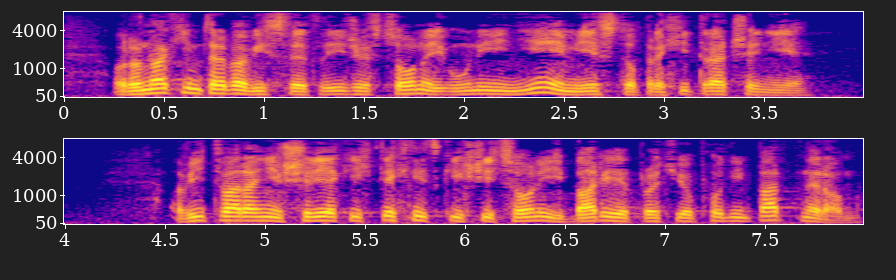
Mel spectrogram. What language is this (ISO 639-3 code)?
slk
